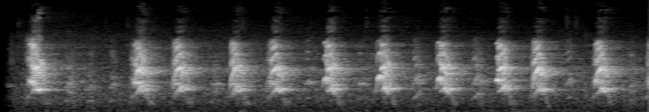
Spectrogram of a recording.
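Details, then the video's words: Young dachshund in a suburban backyard barking constantly: sharp, harmonic-rich barks repeated about once a second across the whole stretch, fairly even in loudness, over a quiet neighborhood background. "Constant Dog Barking Sound Effect | Realistic Backyard Ambience"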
